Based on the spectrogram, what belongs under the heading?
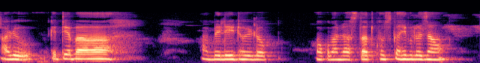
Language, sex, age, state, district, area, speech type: Assamese, female, 60+, Assam, Charaideo, urban, spontaneous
